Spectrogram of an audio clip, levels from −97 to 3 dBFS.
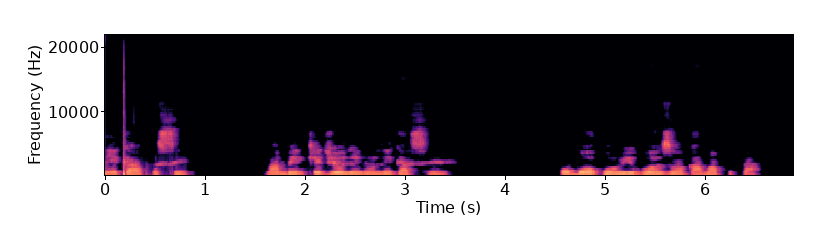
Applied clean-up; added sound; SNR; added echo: neural mask model Resemble Enhance denoiser.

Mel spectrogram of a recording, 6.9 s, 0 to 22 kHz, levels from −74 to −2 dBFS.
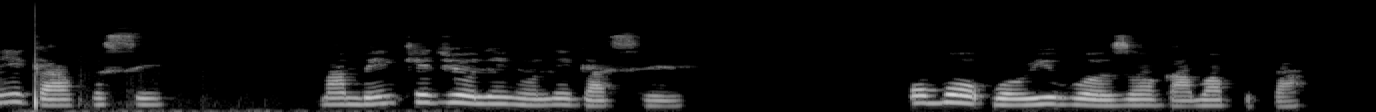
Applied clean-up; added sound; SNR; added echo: none; Fireworks; 14 dB; none.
